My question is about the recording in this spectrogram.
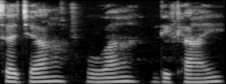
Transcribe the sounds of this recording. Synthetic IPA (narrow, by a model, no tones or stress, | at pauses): sɐd͡ʒaː | ʊwaːd̪ɪkʰaːi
